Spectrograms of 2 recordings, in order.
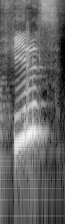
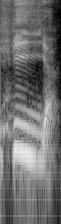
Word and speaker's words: fille: Every time you have the double L, it's not going to be fil, it's going to be fille.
